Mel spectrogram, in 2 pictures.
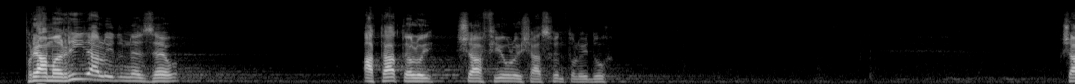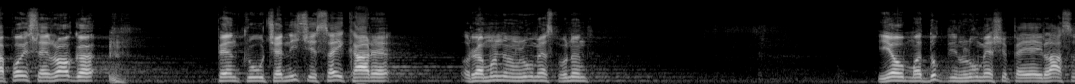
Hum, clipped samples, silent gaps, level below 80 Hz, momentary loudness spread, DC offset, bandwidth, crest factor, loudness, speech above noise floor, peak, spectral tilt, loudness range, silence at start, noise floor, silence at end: none; under 0.1%; none; -68 dBFS; 16 LU; under 0.1%; 16 kHz; 20 dB; -20 LUFS; 42 dB; -2 dBFS; -3.5 dB/octave; 11 LU; 0.3 s; -62 dBFS; 0 s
